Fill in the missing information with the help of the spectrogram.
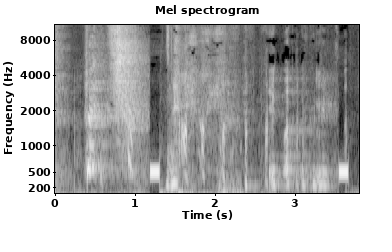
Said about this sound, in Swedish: Vänta, nu nyser jag.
